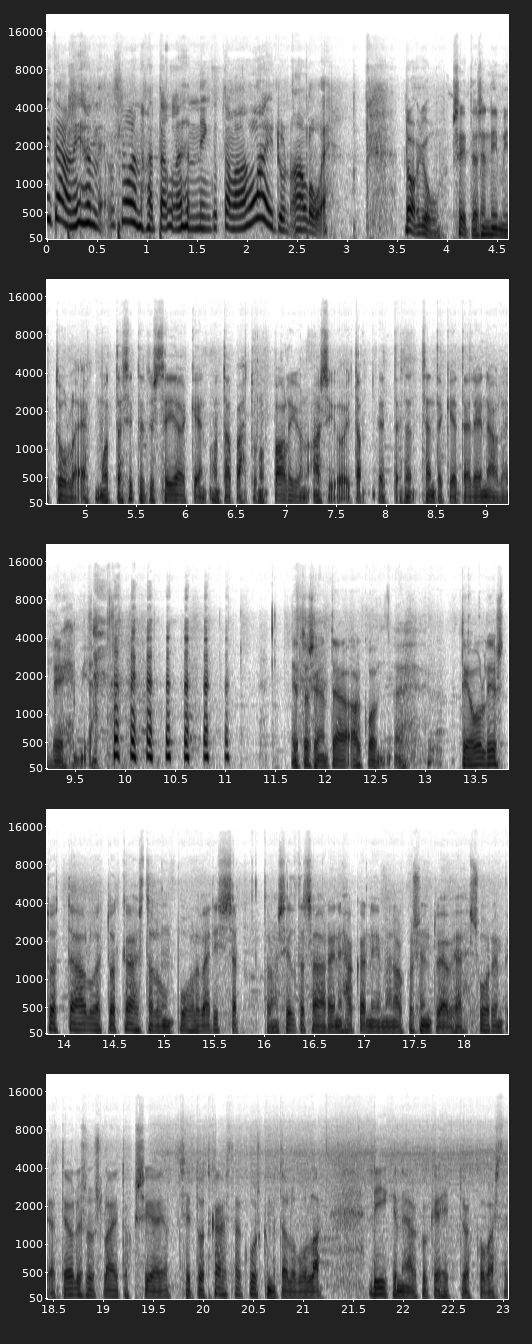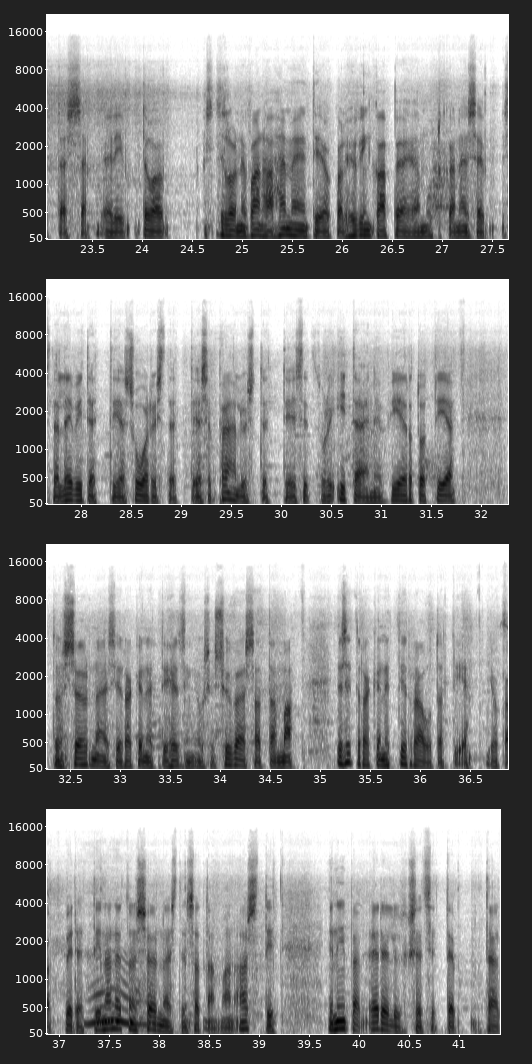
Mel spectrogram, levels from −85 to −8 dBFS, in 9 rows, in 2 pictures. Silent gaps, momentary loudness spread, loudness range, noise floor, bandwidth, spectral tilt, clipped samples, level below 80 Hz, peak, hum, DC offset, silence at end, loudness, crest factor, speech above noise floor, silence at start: none; 9 LU; 4 LU; -38 dBFS; 13 kHz; -6 dB/octave; under 0.1%; -36 dBFS; -2 dBFS; none; under 0.1%; 0 s; -18 LUFS; 16 dB; 21 dB; 0 s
